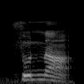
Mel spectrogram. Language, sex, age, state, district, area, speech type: Telugu, male, 18-30, Telangana, Mancherial, rural, read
